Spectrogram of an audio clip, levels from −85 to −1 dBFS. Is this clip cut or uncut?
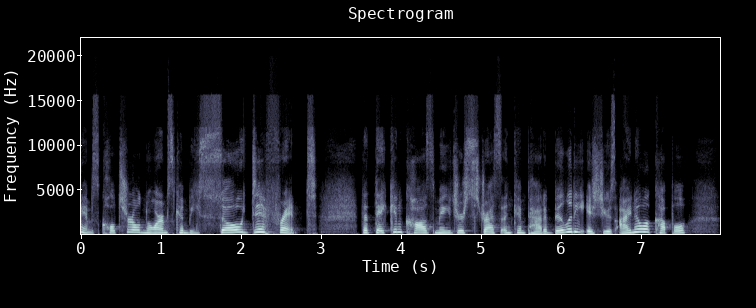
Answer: uncut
